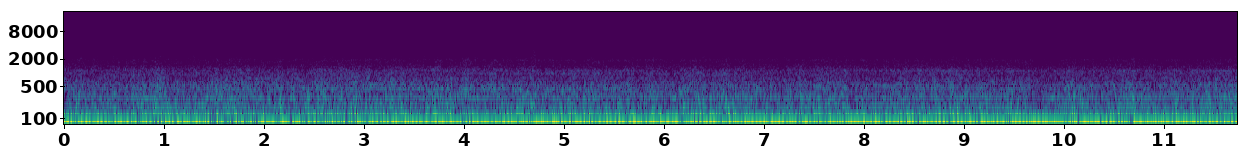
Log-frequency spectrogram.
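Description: Tyres rumble steadily on the road.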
